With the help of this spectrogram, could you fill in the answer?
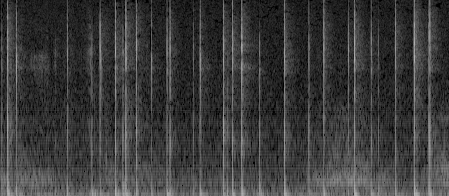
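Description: Long acrylic nails scratch and tap the front and back of a thin, flat, folded cardboard Christmas card with a cat picture on it. About two dozen sharp, dry clicks and scrapes come in quick, uneven succession, bright and crisp with almost no ring after each hit.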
